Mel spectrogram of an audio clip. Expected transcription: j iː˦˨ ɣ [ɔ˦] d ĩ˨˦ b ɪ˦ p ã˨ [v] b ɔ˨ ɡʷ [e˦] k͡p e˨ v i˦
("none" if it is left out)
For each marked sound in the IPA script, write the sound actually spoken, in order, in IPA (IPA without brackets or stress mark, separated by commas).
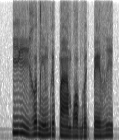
ʊ˦, none, e˨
